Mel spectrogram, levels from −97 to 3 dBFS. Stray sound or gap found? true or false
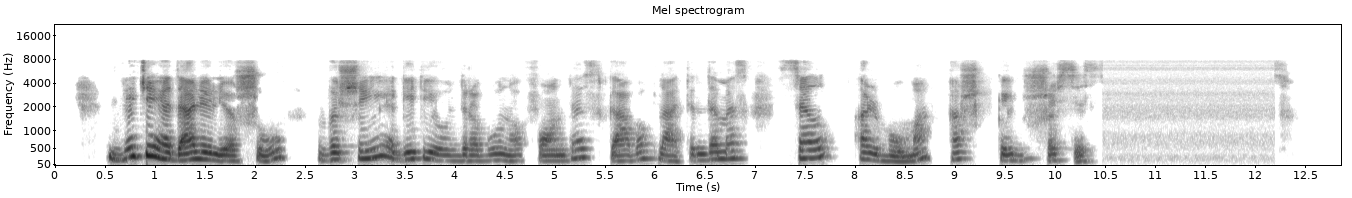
false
